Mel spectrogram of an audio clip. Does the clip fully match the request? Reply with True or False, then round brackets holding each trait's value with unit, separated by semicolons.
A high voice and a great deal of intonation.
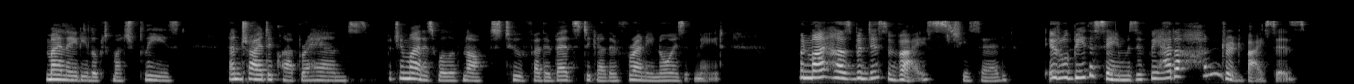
True (210 Hz; 7.0 semitones)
